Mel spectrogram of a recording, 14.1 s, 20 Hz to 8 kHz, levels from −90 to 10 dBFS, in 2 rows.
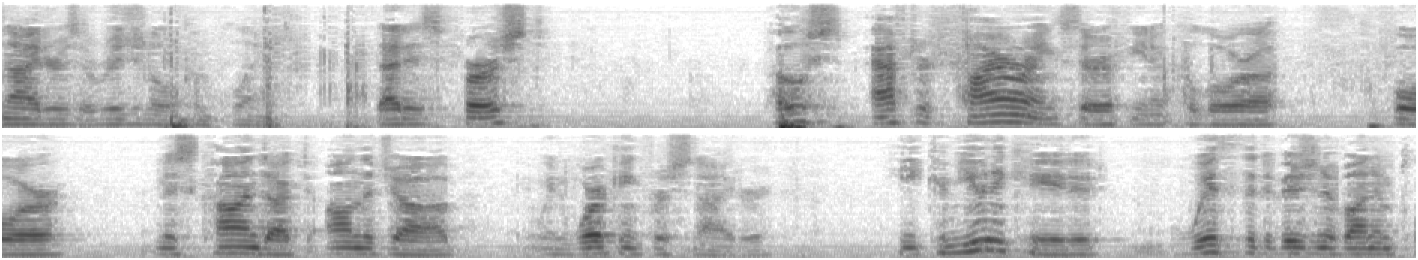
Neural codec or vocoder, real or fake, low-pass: none; real; 7.2 kHz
